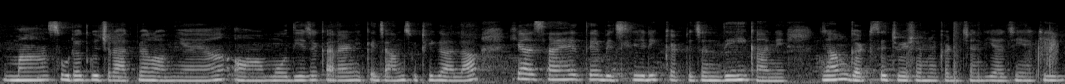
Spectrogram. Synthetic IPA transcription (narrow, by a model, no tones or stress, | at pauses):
mãːsuːɾət̪ɡʊd͡ʒɾaːt̪mẽɾɔːniaːjãɔːɾmoːd̪id͡ʒeka̰ːɾəɽ̃ekd͡ʒaːmsʊʈʰiɡaːla | kasãɦɛt̪ebɪd͡ʒliɾikɐʈd͡ʒɐ̃nd̪iɦikaːne | d͡ʒaːmɡɐʈsɪt͡ʃueːʃənmẽkɐʈd͡ʒɐ̃nd̪iaːd͡ʒiɦɛ̃ki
